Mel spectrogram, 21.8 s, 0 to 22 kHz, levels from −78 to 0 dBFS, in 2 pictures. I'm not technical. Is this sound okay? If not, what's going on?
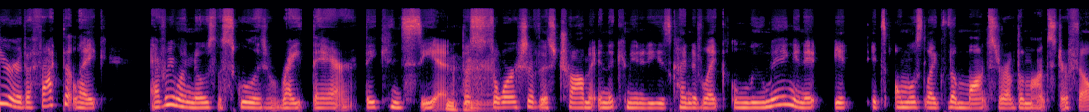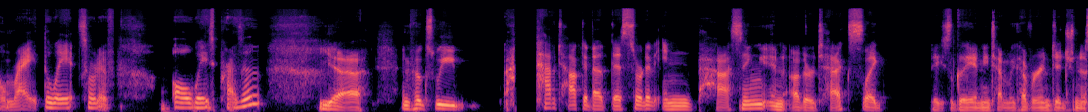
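No. Four times, at 1.15, 9.44, 10.27 and 13.42 seconds (the last right after "it's sort of always"), there was short concealed packet loss: about 40 milliseconds of the call arrived too late, and the receiver filled the gap by stretching the sound just before it. You hear a quick smear or wobble.

At 16.03 seconds, just after "and folks we", there's a playback stall. The speech cuts to silence for about a quarter of a second, likely because the player ran out of incoming audio or was briefly held up, and then it resumes.

From 16.26 to 17.80 seconds the player does catch-up at higher speed, running its backlog about 1.15 times faster to regain the lost time. The speech sounds hurried and roughly two semitones higher, then settles back to normal around "passing in other texts".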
